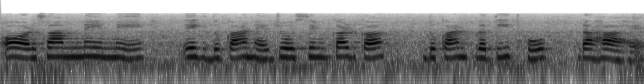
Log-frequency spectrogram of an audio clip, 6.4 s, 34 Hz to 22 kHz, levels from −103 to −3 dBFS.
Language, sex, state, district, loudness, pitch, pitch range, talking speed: Hindi, female, Bihar, West Champaran, -14 LUFS, 260 Hz, 250-275 Hz, 140 wpm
